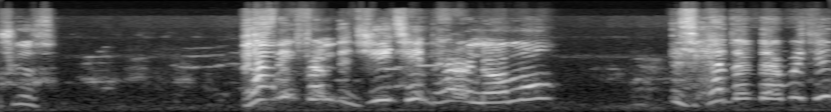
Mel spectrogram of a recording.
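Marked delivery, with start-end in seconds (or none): 1.2-4.2 put-on high, excited, eager tone. Retelling how the dispatch lady asked about the team: imitating someone excited. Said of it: "She got all excited".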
